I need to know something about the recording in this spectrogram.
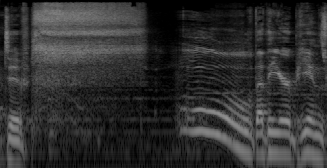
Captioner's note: inhale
